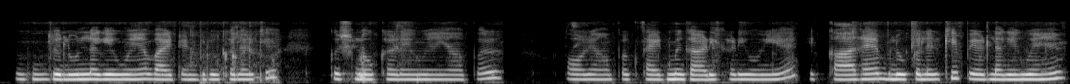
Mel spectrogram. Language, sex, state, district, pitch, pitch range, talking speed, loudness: Hindi, female, West Bengal, Kolkata, 235 Hz, 230-240 Hz, 200 wpm, -16 LUFS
